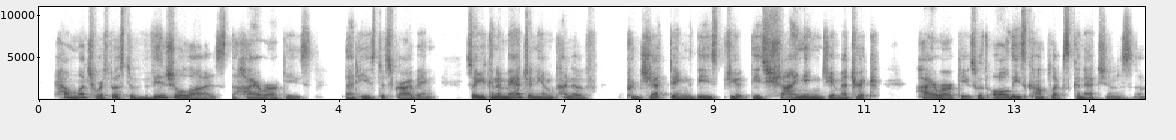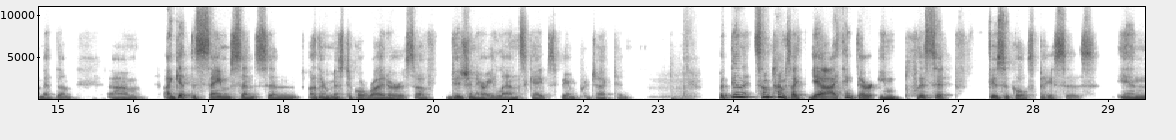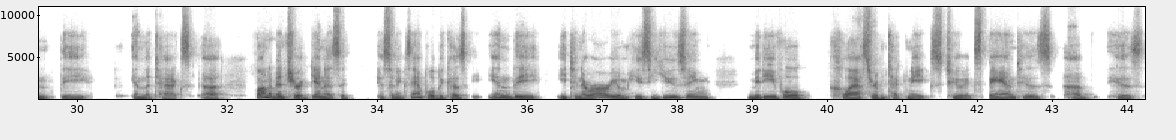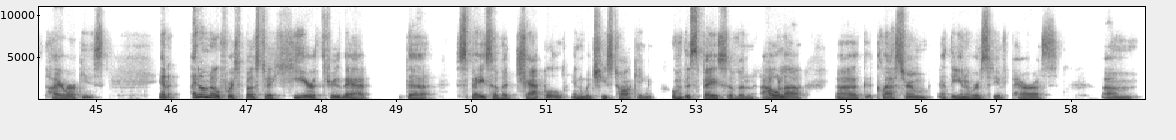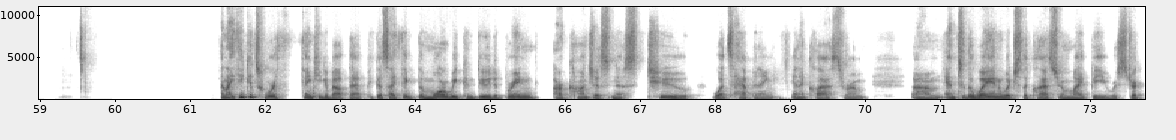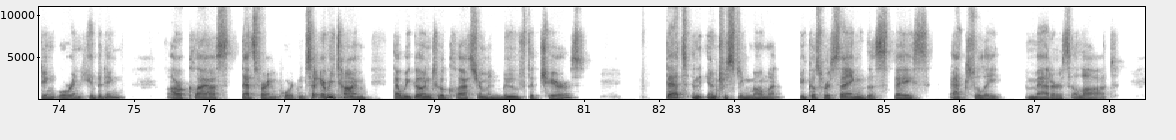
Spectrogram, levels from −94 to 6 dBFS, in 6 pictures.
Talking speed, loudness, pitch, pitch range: 130 wpm, -29 LUFS, 160 Hz, 145-180 Hz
